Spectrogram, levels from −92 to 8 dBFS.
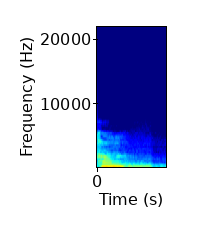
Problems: constant background noise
